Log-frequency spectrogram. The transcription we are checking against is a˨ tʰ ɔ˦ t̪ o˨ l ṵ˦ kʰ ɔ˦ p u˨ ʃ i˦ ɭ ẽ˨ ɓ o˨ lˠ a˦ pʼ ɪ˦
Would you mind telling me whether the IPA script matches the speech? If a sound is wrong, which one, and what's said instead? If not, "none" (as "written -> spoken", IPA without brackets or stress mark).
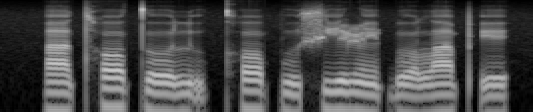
none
